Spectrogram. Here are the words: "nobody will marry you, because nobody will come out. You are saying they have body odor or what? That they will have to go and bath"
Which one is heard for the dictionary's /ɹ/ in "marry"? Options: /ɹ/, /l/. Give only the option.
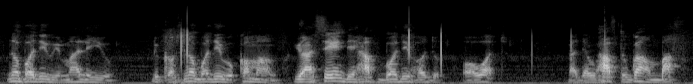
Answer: /l/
